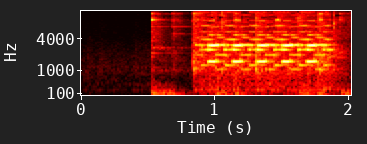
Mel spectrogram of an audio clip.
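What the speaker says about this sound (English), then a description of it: "Oh, I'm getting a phone call." A house phone rings in a hololive fangame, a repeating electronic ringtone that cuts in after a brief bump and keeps trilling at a steady pulse, loud and close.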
